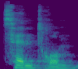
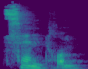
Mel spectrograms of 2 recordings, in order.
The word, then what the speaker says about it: Zentrum: Nico dice Zentrum, ja. Zentrum. Una Z en alemán siempre se pronuncia como TS, ¿vale? Entonces, Z es como TS. Entonces, Zentrum. Zentrum.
